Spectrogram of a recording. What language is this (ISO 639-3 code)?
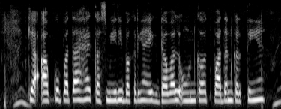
hin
